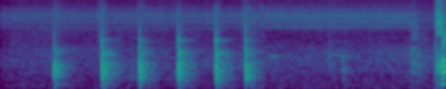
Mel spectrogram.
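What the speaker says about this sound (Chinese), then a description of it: "木耳也切成丝。" Kitchen knife slicing soaked wood ear mushroom into strips on a cutting board, six crisp evenly spaced chops close by, then a pause with light scraping and one final sharper cut.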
